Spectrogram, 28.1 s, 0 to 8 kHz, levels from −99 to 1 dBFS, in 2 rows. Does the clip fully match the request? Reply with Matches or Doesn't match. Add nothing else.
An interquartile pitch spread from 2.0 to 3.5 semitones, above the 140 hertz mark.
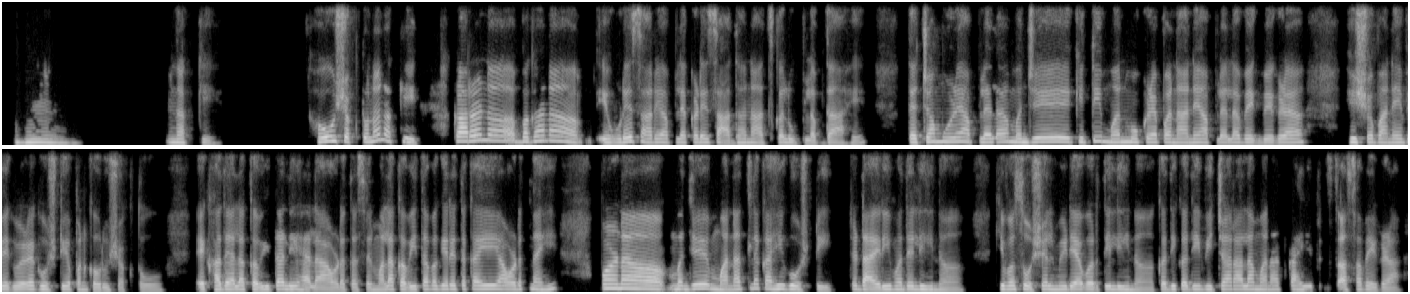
Matches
